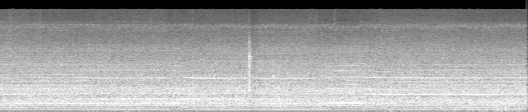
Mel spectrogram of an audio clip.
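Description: A mini excavator's bucket scrapes through soil.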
